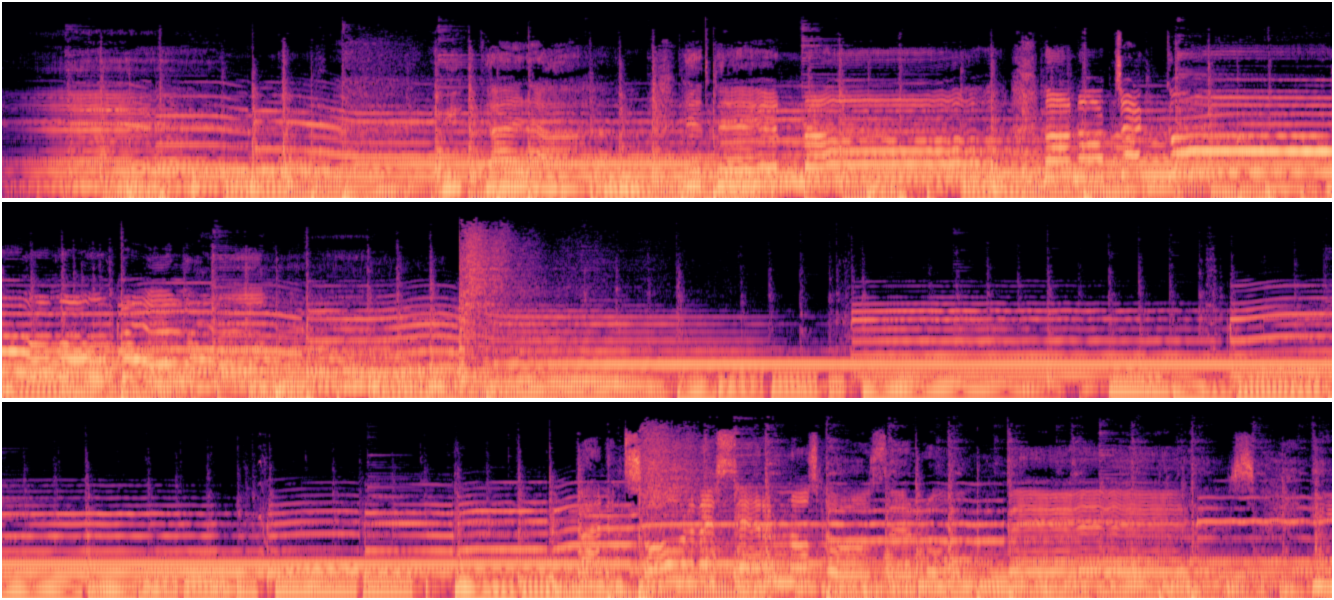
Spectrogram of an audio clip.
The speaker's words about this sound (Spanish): Esta canción que dice, un día de estos va a naufragar el horizonte y el cielo se va a desmayar de miedo.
